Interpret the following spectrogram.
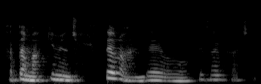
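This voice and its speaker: A woman's voice: normal speed, muffled recording. A middle-aged woman giving a church seminar lecture, emphatic and asking the audience questions. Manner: acts out children and parents in high voices.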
